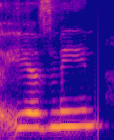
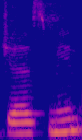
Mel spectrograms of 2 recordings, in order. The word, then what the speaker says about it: Jasmine: So Yasmin, which country are you from? Jasmine. Oh, sorry. I've been pronouncing your name wrong. It's Jasmine.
